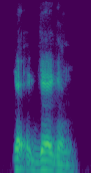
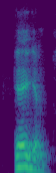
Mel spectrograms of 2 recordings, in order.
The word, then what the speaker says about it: Geoghegan: After, by chance, meeting director, and I hope I don't mispronounce his last name, Ted Geoghegan. Did I get that right? – Geoghegan. – Geoghegan. – Yep.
